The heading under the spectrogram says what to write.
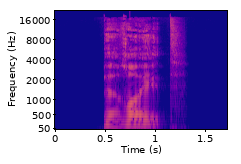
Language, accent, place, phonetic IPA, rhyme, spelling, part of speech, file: German, Germany, Berlin, [bəˈʁɔɪ̯t], -ɔɪ̯t, bereut, verb, De-bereut.ogg
- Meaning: 1. past participle of bereuen 2. inflection of bereuen: third-person singular present 3. inflection of bereuen: second-person plural present 4. inflection of bereuen: plural imperative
